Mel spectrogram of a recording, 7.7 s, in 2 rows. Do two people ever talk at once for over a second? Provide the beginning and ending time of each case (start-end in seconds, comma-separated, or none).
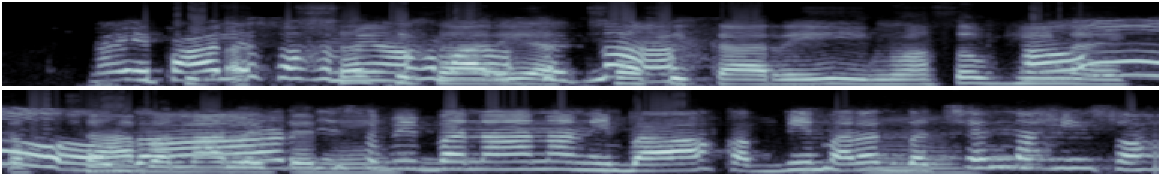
3.4-5.2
